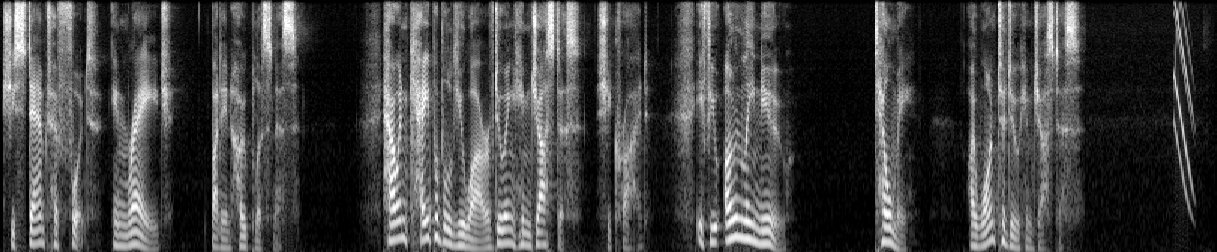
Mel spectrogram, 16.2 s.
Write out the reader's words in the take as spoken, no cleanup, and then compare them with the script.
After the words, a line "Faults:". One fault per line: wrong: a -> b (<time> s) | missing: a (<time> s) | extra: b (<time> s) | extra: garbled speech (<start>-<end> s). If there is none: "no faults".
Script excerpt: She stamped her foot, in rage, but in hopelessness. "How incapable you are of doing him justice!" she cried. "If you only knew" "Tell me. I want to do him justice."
She stamped her foot, in rage, but in hopelessness. "How incapable you are of doing him justice!" she cried. "If you only knew" "Tell me. I want to do him justice."
Faults:
no faults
